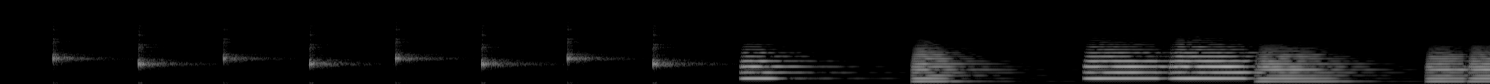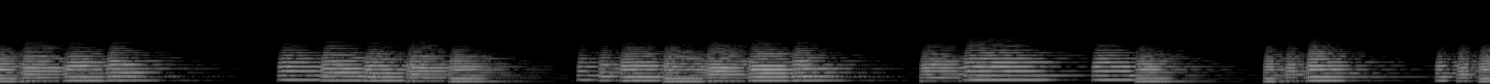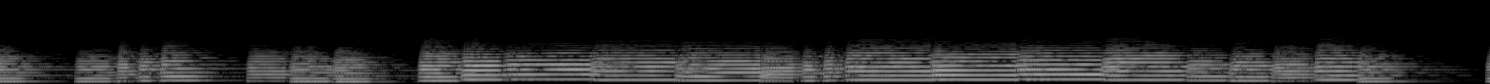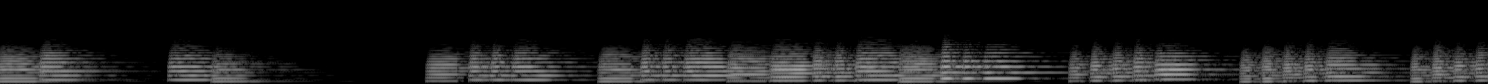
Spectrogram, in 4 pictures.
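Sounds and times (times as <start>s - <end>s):
E-flat horn playalong music for practice: 7.4s - 8.5s, 9.1s - 10.0s, 10.8s - 13.6s, 14.3s - 16.6s, 17.7s - 20.0s, 20.7s - 23.4s, 24.1s - 26.8s, 27.6s - 44.0s, 44.7s - 45.8s, 46.4s - 47.3s, 49.0s - 59.5s.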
